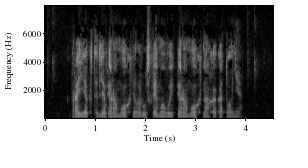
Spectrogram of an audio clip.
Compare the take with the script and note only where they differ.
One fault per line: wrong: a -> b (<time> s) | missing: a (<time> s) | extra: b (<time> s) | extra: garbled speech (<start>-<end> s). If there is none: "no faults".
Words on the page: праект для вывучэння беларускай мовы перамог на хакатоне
wrong: вывучэння -> перамог (1.3 s)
